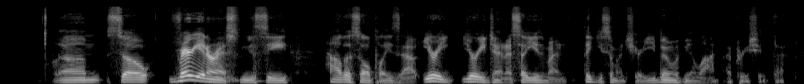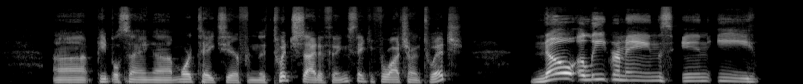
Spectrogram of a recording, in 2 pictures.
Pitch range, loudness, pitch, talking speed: 100-135 Hz, -24 LUFS, 105 Hz, 205 wpm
